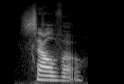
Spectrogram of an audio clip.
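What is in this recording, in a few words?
"salvo", American English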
